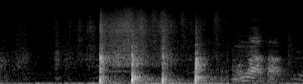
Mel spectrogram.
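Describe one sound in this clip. A hollow gourd knocks against metal a few times.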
